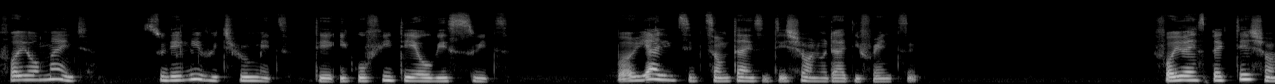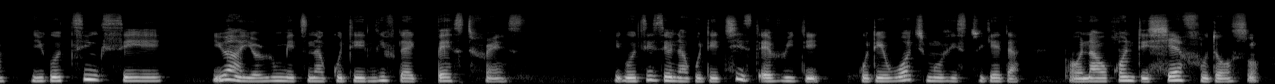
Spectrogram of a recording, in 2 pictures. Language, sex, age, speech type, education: Nigerian Pidgin, female, 15-29, spontaneous, tertiary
